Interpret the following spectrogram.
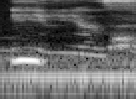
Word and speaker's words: Ilias: Elias ou Eliás? Deixa eu pegar uma pronúncia correta aqui que eu tô falando para não falar bobagem. Ilias. Ilias.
